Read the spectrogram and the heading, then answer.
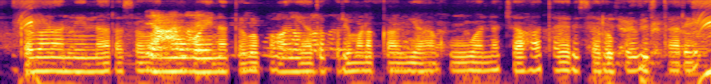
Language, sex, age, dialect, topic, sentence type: Kannada, male, 18-24, Mysore Kannada, agriculture, statement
